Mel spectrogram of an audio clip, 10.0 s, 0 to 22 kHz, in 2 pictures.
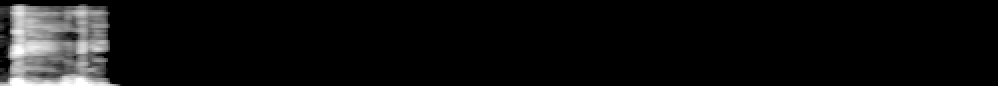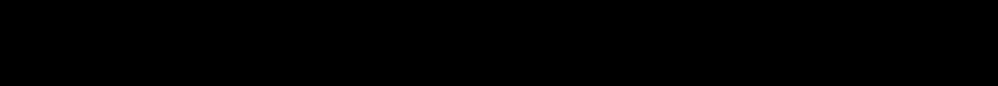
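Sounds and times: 
rough coughing: 0.0 - 0.6
throat clearing: 0.0 - 0.6.

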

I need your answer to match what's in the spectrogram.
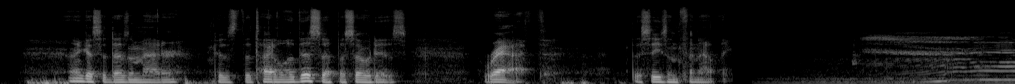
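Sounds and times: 
speech: 0.7 - 5.6, 6.3 - 7.3
cow mooing: 8.7 - 10.1.

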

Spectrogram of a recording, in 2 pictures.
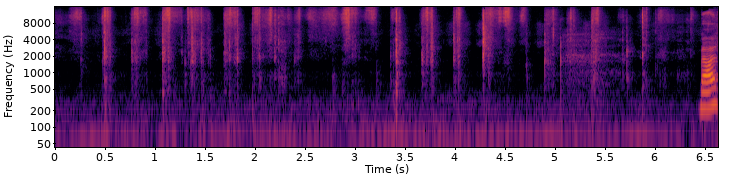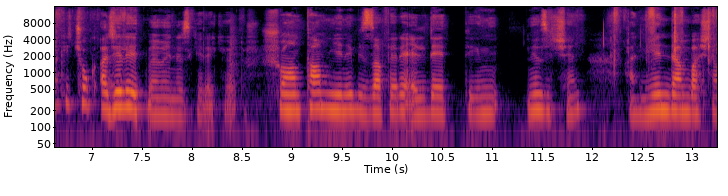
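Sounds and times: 
cards being shuffled and picked during a card reading: 0.2 - 6.8, 12.1 - 13.2
speech: 6.4 - 13.2.

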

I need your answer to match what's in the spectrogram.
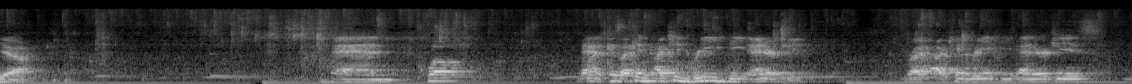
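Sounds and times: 
speech: 0.0 - 0.5, 3.3 - 4.8, 5.8 - 8.1, 9.0 - 11.0
shower water running: 0.0 - 11.3.

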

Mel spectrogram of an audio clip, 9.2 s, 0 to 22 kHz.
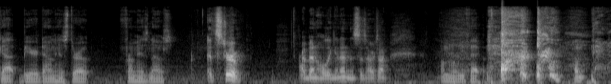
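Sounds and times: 
speech: 0.0 - 3.7, 4.5 - 9.1
person coughing: 7.3 - 9.1.

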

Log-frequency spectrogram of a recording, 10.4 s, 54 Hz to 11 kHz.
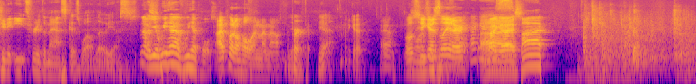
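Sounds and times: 
speech: 0.0 - 9.6
sliding door rumbling along its track: 8.7 - 10.4.

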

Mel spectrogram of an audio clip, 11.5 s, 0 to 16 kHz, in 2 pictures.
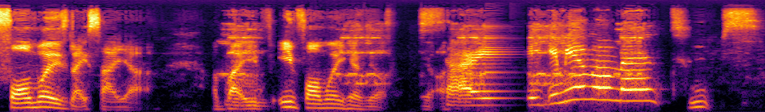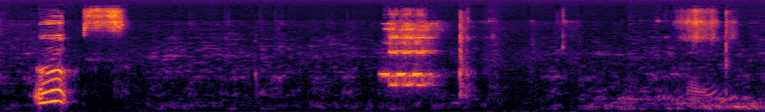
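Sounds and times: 
speech: 0.1 - 6.4
landline telephone ringing in electronic trilling bursts: 1.6 - 3.0, 8.6 - 9.2.

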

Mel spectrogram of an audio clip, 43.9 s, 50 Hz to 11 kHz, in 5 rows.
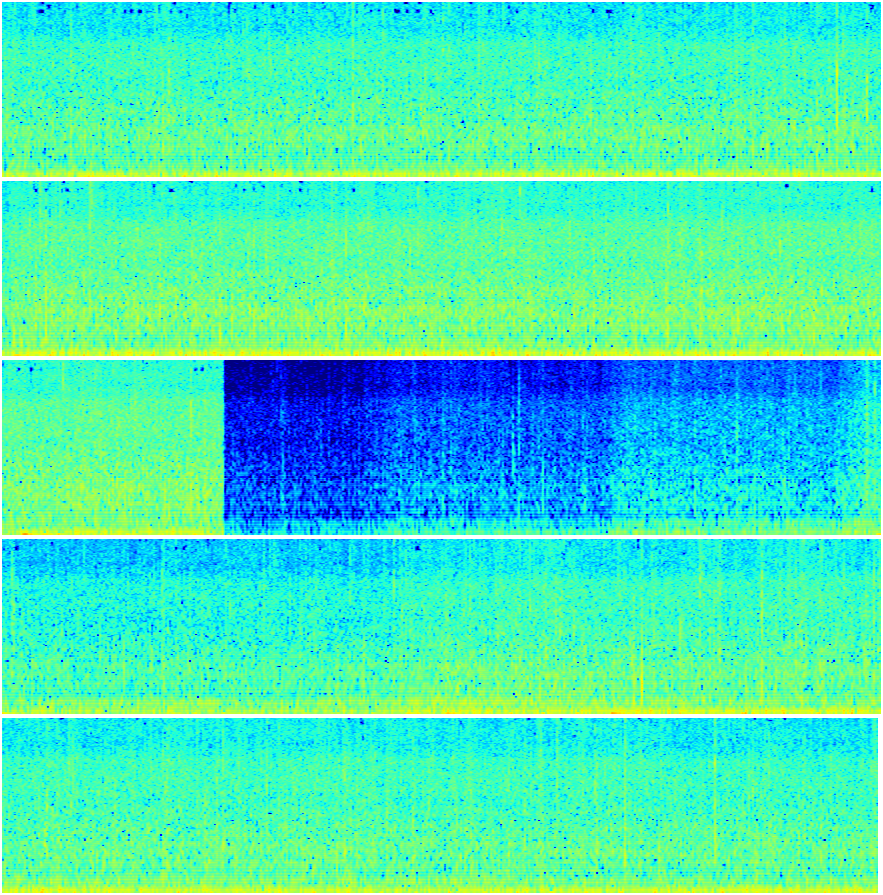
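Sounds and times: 
steady dense rain pattering on a surface: 0.0 - 43.9.

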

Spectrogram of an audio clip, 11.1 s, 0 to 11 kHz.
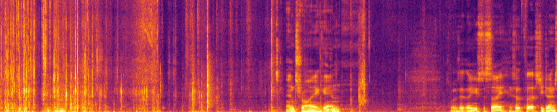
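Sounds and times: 
sheet of photographic paper crinkling and rustling: 0.0 - 5.1
speech: 5.8 - 7.0, 9.0 - 11.1.

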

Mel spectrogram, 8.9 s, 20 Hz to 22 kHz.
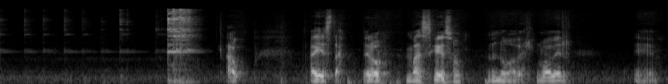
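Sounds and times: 
teaspoon clinking against a coffee cup: 0.0 - 2.8
speech: 3.0 - 3.3, 4.1 - 7.6, 8.5 - 8.7.

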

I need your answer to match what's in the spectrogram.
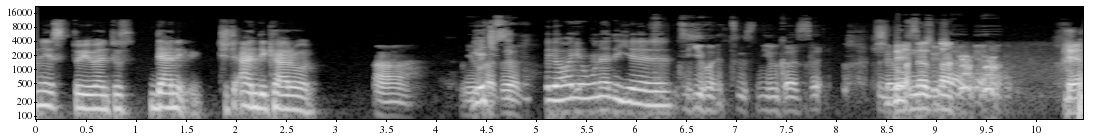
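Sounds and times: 
speech: 0.0 - 2.8, 3.4 - 10.4
laughter: 4.4 - 4.9, 6.4 - 7.8, 8.4 - 10.4
dog barking in a flurry of yelps: 9.0 - 9.8.

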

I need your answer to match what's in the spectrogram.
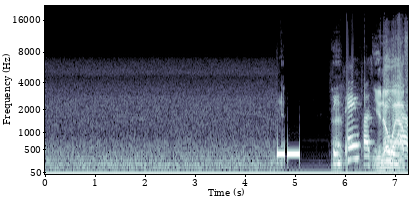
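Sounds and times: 
noisy phone-line audio: 0.1 - 7.2
speech: 4.6 - 5.1, 5.8 - 7.2
steady electronic beeps: 4.6 - 5.1.

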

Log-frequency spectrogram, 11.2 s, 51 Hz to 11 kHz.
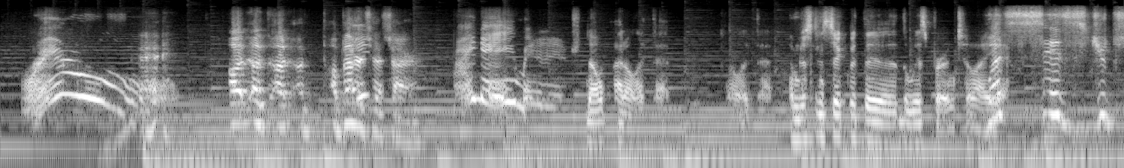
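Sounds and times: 
person imitating a cat meowing: 0.2 - 1.8, 4.6 - 5.7
speech: 2.3 - 11.2.

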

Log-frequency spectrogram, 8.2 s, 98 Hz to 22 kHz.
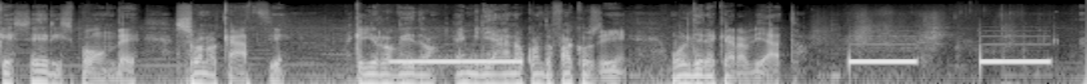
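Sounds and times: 
speech: 0.0 - 6.1
telephone line tone beeps: 2.9 - 4.0, 6.4 - 8.0.

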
